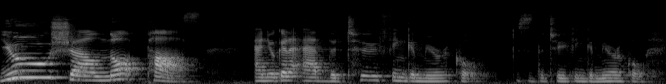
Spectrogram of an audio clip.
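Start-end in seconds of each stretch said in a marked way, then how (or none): 0.0-1.9 loud, slow, drawn-out, swooping delivery. Showing a voice exercise with a wizard line: Gandalf line. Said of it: "Let's add Gandalf".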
